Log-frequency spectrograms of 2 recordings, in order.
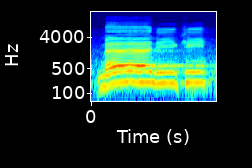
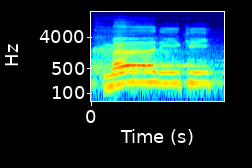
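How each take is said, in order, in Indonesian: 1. Mad itu dibaca dua harakat. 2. Mad itu dibaca dua harakat.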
